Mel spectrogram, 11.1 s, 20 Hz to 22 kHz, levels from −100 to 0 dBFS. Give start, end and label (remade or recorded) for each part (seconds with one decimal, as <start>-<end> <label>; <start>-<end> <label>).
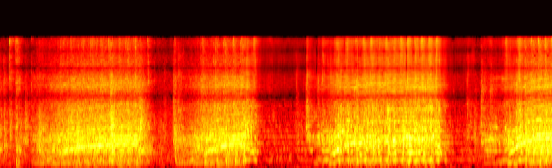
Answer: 0.0-4.9 recorded; 4.9-9.5 remade; 9.5-9.9 recorded; 9.9-10.5 remade; 10.5-11.1 recorded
